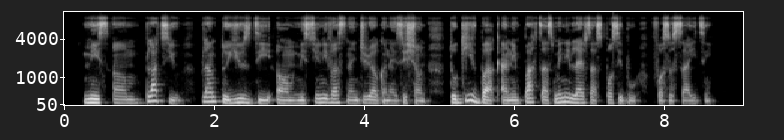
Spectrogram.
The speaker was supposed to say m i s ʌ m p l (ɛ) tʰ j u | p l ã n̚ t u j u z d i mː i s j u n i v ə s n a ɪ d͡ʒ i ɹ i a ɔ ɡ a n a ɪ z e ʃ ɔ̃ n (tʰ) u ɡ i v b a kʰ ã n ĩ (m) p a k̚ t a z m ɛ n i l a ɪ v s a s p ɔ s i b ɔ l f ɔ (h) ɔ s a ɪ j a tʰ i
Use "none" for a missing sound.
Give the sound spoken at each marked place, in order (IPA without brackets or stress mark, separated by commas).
a, t, m, s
